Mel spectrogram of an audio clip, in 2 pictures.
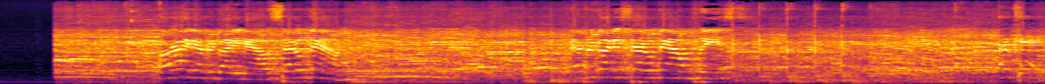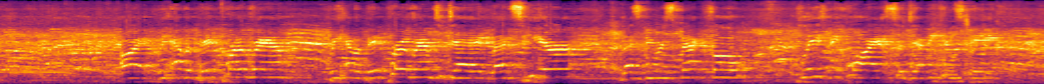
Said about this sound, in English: Chiron on MSNBC, Wasserman Schultz receives cheers at Florida delegation breakfast. Does this sound like cheering to you, gang? She's being booed off the stage. I mean, she legitimately has to leave. Like, right after this, she leaves.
